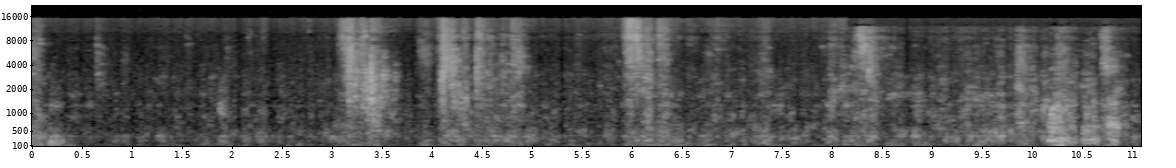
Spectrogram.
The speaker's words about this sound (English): And she's in a state of panic. Again, and her dogs are running around the apartment barking. It's a very hectic scene, right?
